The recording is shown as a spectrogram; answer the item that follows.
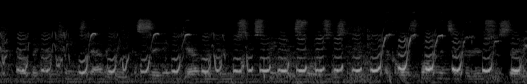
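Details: Small guinea pigs calling: rapid chains of short upward-sweeping squeaks, several per second, some louder and higher, continuing steadily throughout with a faint low hum beneath.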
